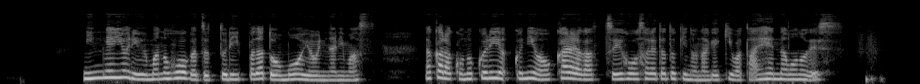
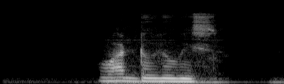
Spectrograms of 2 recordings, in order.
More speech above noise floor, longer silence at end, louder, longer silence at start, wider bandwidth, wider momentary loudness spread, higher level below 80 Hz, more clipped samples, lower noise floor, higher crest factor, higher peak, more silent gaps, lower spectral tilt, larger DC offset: first, 48 dB vs 44 dB; first, 0.45 s vs 0.05 s; about the same, -23 LUFS vs -21 LUFS; second, 0.85 s vs 1 s; about the same, 11.5 kHz vs 11.5 kHz; second, 10 LU vs 15 LU; second, -64 dBFS vs -54 dBFS; neither; first, -70 dBFS vs -64 dBFS; about the same, 16 dB vs 14 dB; about the same, -6 dBFS vs -8 dBFS; neither; second, -5 dB/octave vs -6.5 dB/octave; neither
